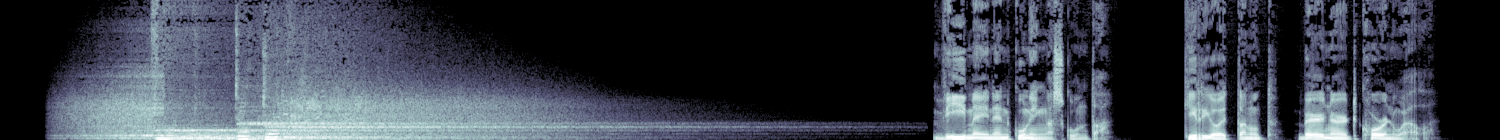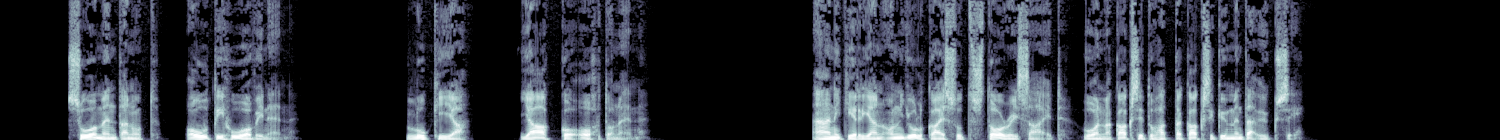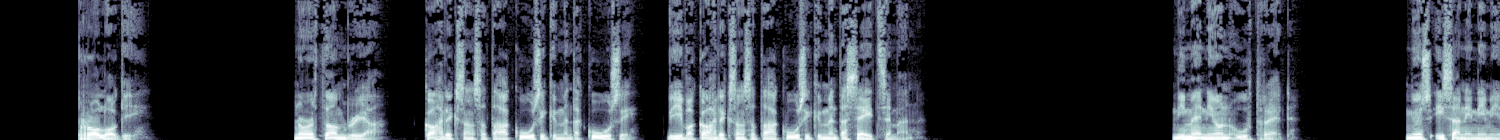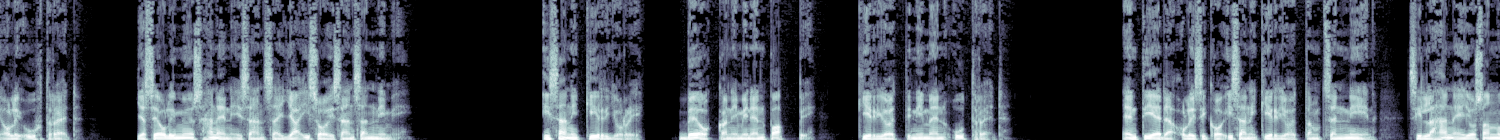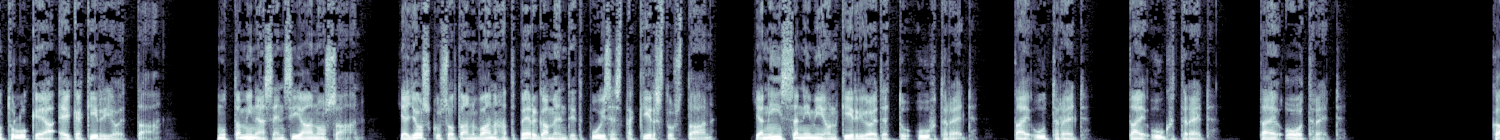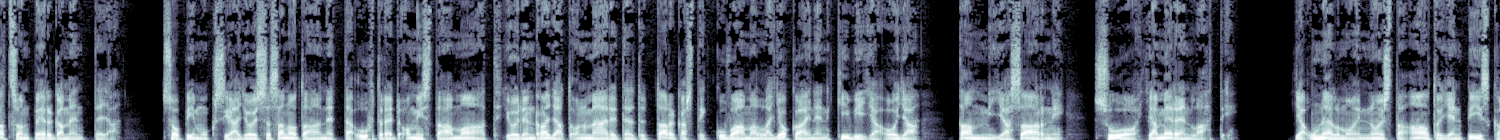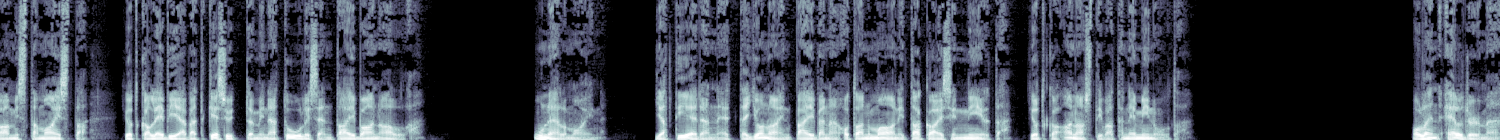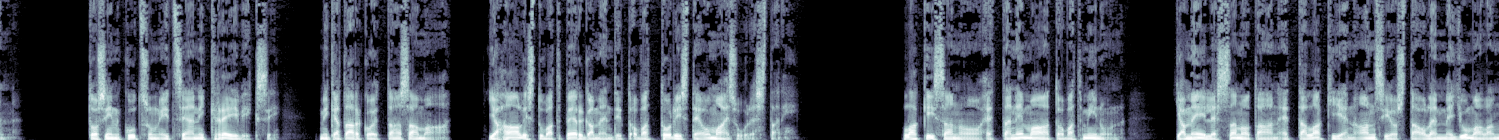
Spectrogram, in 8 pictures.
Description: Viimeinen kuningaskunta – Ljudbok – Laddas ner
